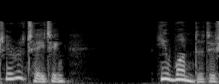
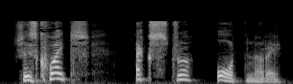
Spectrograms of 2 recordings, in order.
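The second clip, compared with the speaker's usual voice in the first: pointed, slowed sarcasm on extraordinary; a lord sneering politely about her sister; uncomplimentary; 2 semitones higher, slower than usual. A narrator's reading. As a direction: drag out the word with disapproval. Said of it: "Alex's tone was far from complimentary".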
